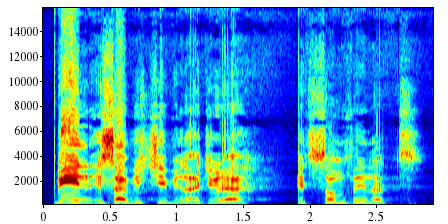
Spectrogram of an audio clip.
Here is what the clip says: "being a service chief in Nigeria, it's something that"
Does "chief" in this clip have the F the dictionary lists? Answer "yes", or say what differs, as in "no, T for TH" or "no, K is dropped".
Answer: no, P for F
